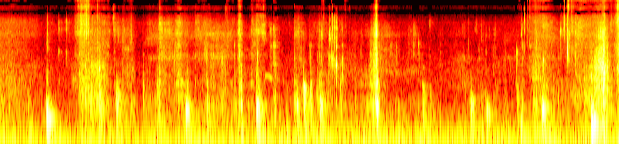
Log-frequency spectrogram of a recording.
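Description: A person chewing and eating baked beans spooned from a foil pouch: soft, irregular mouth sounds with scattered small clicks and rustles of the spoon and pouch.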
